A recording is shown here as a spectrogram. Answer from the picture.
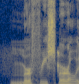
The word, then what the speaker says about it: Murfreesboro: Is it Murfreesboro? Is that how we pronounce that? – Yes.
